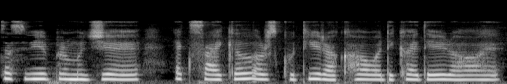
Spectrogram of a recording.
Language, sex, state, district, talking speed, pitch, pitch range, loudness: Hindi, female, Arunachal Pradesh, Papum Pare, 155 wpm, 230 Hz, 220-245 Hz, -13 LUFS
